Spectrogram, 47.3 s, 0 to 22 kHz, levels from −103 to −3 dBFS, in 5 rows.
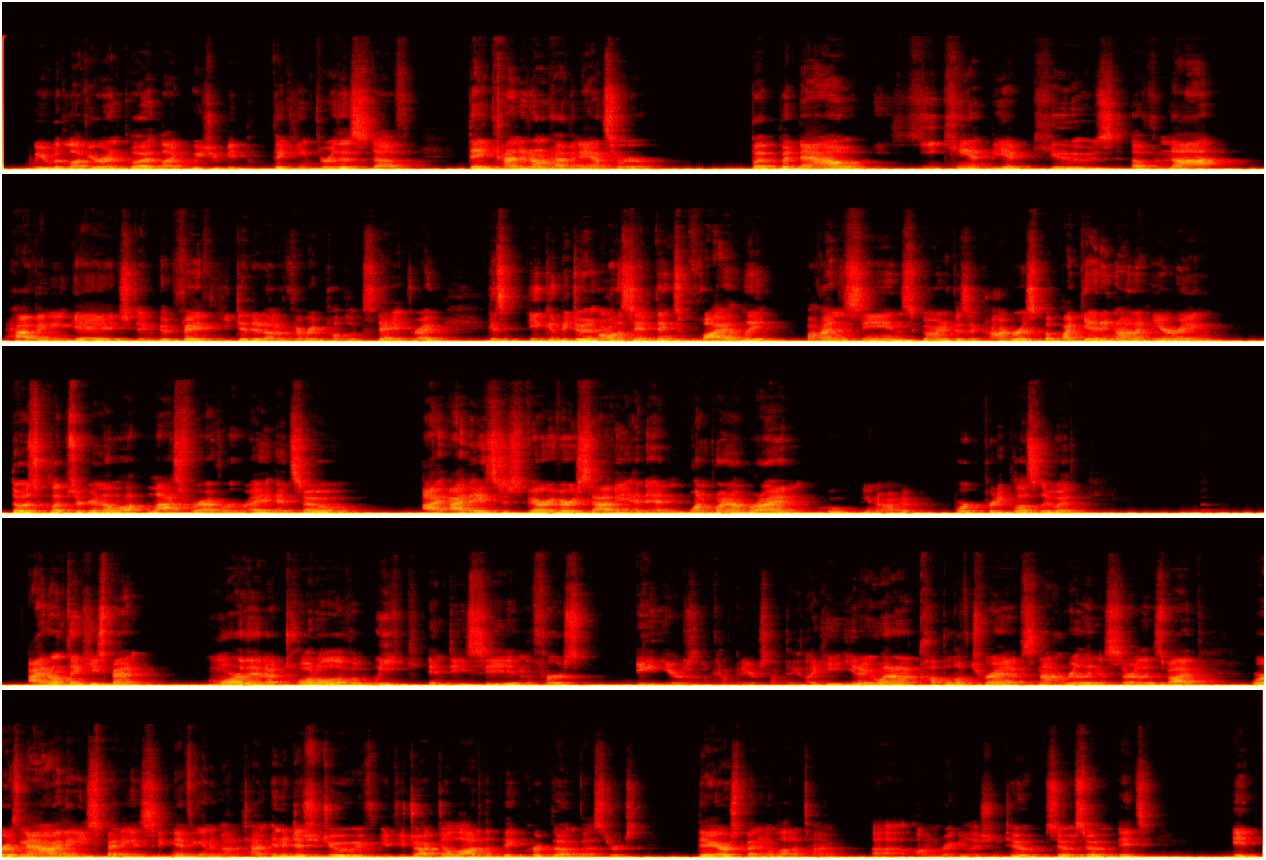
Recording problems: room echo; slight; dies away in 0.4 s
off-mic speech; somewhat distant
low rumble; loud; throughout; 6 dB below the speech

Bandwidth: 17.5 kHz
